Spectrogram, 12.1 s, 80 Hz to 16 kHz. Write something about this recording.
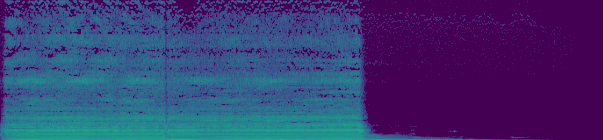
One-shot from Versilian Studios Chamber Orchestra 2: Community Edition sampling project.
Instrument family: Strings
Instrument: Solo Contrabass
Articulation: vibrato sustain
Note: A2
Midi note: 45
Midi velocity (center): 63
Microphone: 2x Rode NT1-A spaced pair, 1 AKG D112 close
Performer: Brittany Karlson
